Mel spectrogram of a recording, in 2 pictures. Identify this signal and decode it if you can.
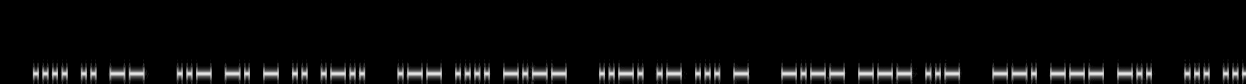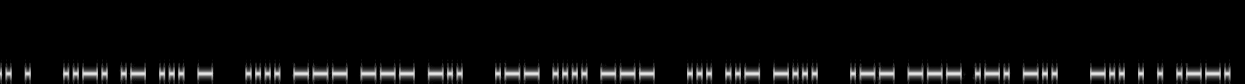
Morse code, heard as a keyed tone, about 25 wpm, 500 Hz. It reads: HIM UNTIL WHY FAST YOU GOD SHE FAST HOOD WHO SUB WORD DEEP
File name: 632 words / 632 Words 25WPM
